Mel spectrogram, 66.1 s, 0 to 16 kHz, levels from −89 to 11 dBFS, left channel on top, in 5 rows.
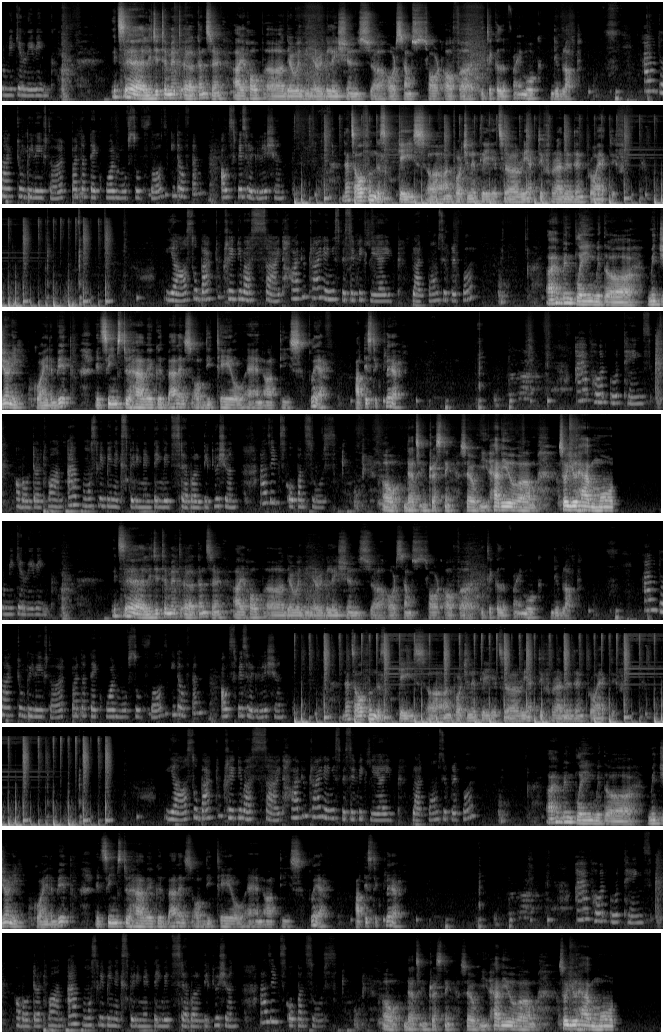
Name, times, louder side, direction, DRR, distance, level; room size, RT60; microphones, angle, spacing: voice 1, 0.0-1.1 12.8-17.2 17.6-18.9 29.3-35.9 50.9-52.6 53.1-59.4, left 2 dB, 55° left, 4.8 m, -39 dB
voice 2, 2.2-11.5 12.3-12.4 19.1-19.2 19.8-25.7 27.3-27.4 27.8-28.1 36.4-36.5 37.3-46.2 46.7-47.7 49.2-50.3 50.6-50.7 52.7-52.9 59.9-60.1 60.4-65.1, left 4 dB, 75° left, 0.6 m, -26 dB
sound 1, 19.1-28.6, right 1 dB, 30° right, 0.8 m, -33 dB
11.0 x 6.4 x 3.1 m
head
